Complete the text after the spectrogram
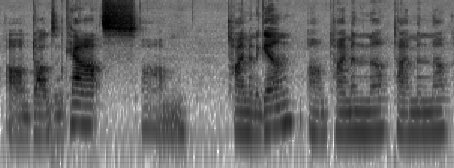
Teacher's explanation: So the and kind of becomes an n sound. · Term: reduced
